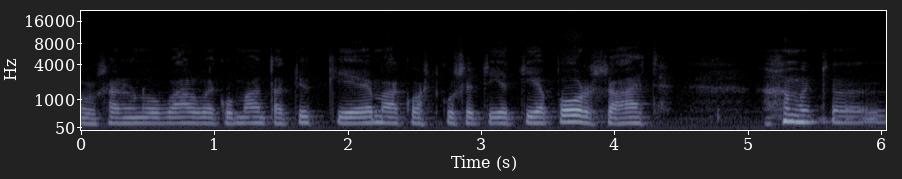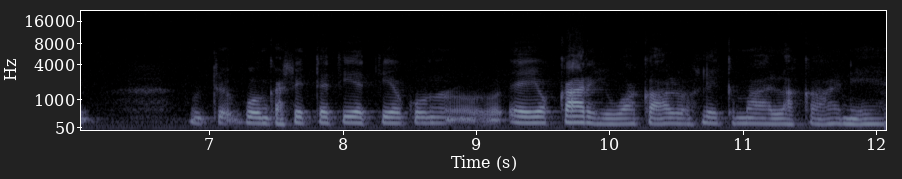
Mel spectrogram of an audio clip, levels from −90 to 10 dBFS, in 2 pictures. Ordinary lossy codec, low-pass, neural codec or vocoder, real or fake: none; none; none; real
